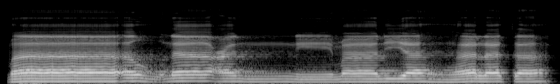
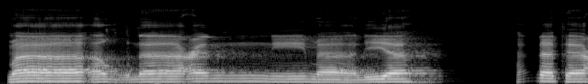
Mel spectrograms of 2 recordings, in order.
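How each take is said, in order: First: The two h sounds are merged into one. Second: Both h sounds are pronounced clearly and separately. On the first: The speaker calls it wrong. "Enggak boleh" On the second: The speaker calls it right. "Hak pertamanya dibaca jelas, hak keduanya dibaca je, jelas"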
